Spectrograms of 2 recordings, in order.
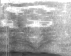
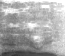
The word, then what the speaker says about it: hairy: Sorry, I noticed both of you there dropped the H, or the H, or however it's pronounced. I had to. So airy kids, hairy. Yeah. Hairy children, not sort of airy, kind of light-headed or...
